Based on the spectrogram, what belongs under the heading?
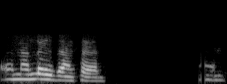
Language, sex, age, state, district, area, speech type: Tamil, female, 45-60, Tamil Nadu, Thanjavur, rural, conversation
